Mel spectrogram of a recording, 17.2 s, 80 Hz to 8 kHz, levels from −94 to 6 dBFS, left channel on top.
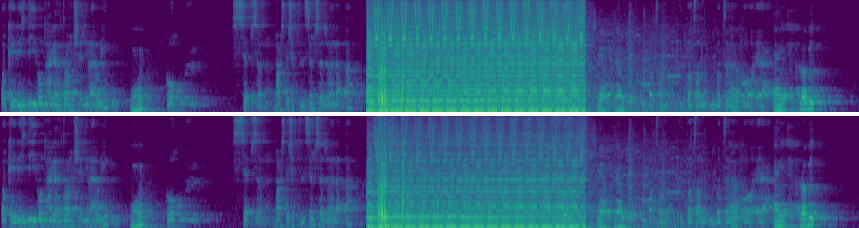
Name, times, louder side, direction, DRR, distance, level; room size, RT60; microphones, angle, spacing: voice 1, 0.0-2.3 3.3-4.0 4.6-7.1 9.1-11.3 12.8-15.4, left 1 dB, 25° left, 0 dB, 3.7 m, -47 dB
voice 2, 2.6-2.9 7.3-8.0 11.1-11.5 11.9-12.7 14.5-14.8 15.5-16.3, equal, 15° right, 2 dB, 1.2 m, -39 dB
sound 1, 7.3-11.7, left 4 dB, 55° left, 0.6 m, -29 dB
Crowd / Fireworks, 7.5-14.9, equal, 5° left, 0.6 m, -38 dB
26.5 x 20.5 x 5.6 m, 1.3 s
head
